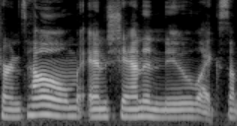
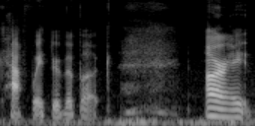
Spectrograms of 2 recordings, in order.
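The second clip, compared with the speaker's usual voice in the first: normal talking voice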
